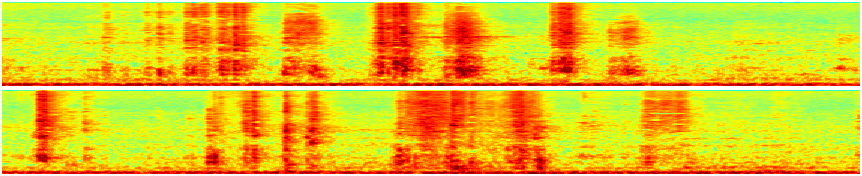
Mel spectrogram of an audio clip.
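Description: Small paper scissors cutting cardstock along the score lines: a series of short, quiet snips, irregularly spaced, over a low steady hum.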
